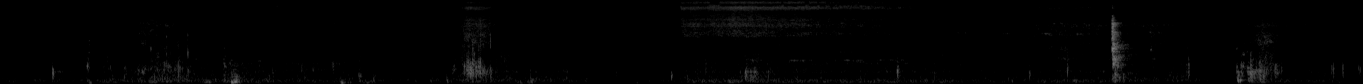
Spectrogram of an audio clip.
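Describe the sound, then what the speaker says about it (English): Pork belly sizzling on the grates of a charcoal grill outdoors, a soft, faint hiss that swells into a steadier sizzle midway, with scattered small pops and crackles. "the sizzling when you put the meat on the grates"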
